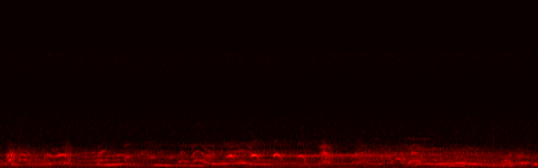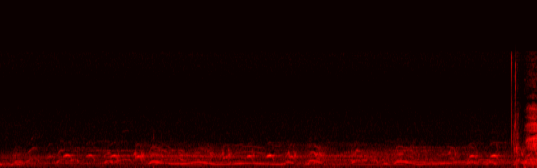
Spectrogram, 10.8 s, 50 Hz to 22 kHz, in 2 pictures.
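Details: Many coyotes on October 17, 2012, yipping and howling together in a wavering, overlapping chorus.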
